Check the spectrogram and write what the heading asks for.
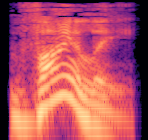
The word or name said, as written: vilely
